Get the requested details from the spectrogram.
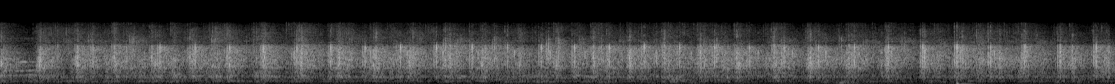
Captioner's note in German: Anhaltender Beifall bei der SPD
